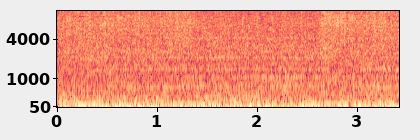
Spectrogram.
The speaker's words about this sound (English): We got a thousand explosions for you and yours!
